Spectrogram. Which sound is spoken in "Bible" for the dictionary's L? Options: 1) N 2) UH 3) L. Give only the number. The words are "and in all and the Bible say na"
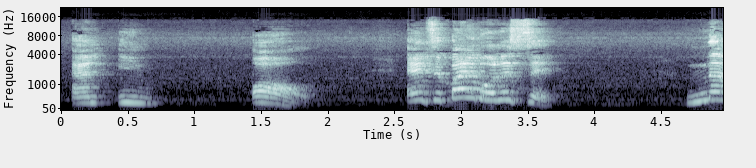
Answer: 1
